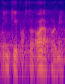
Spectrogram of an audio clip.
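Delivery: lightly voiced frail father asking for prayer; old dad faking pain, pleading; feeble old father.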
